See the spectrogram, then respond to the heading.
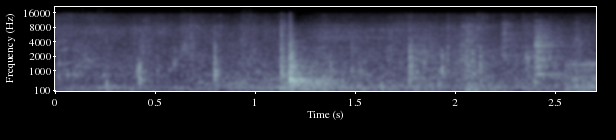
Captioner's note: background chatter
